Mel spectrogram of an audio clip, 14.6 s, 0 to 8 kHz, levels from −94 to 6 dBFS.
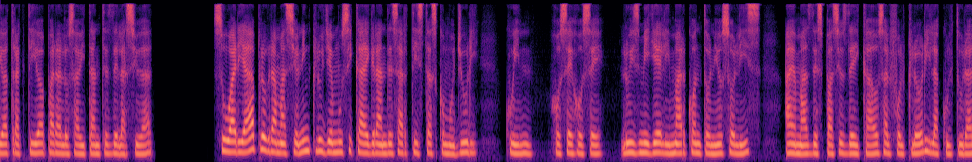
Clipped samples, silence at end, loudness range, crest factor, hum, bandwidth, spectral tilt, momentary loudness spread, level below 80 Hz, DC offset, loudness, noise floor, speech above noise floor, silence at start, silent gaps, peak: under 0.1%; 0 s; 3 LU; 16 dB; none; 7.8 kHz; -5 dB/octave; 7 LU; -64 dBFS; under 0.1%; -22 LUFS; under -90 dBFS; over 69 dB; 0 s; 2.41-3.11 s; -6 dBFS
